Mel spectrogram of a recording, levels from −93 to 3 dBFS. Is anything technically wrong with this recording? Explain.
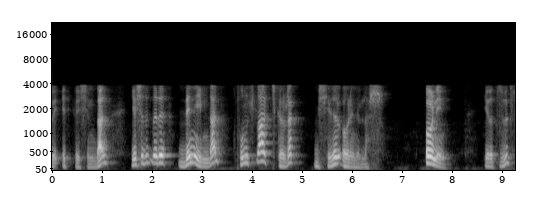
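Yes, aliasing runs throughout: the speech was downsampled without an anti-alias filter, likely to 8 kHz. Energy above 4 kHz folds back at about -25 dB, leaving sibilants gritty and metallic.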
